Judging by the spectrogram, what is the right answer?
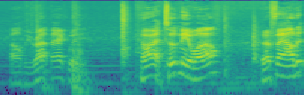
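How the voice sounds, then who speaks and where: Noticeable background noise runs through the clip, along with audible room echo. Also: man. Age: 60s. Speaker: woodworking hobbyist and lawn care business owner. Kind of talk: tutorial. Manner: casual, relaxed.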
